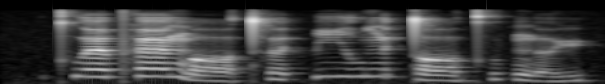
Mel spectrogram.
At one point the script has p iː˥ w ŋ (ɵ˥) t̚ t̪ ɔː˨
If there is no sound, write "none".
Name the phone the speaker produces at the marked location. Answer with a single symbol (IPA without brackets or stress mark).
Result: ɵ˥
